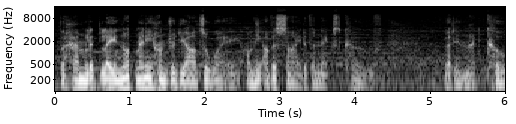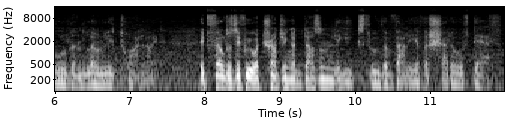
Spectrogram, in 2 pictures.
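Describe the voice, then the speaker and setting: Man as a very deep-voiced, grave storyteller. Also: soft background music, close to an everyday voice. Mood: grave, suspenseful. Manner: measured, literary storytelling. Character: grown man gravely recounting his boyhood pirate adventure. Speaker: narrator. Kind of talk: scripted dramatic narration.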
